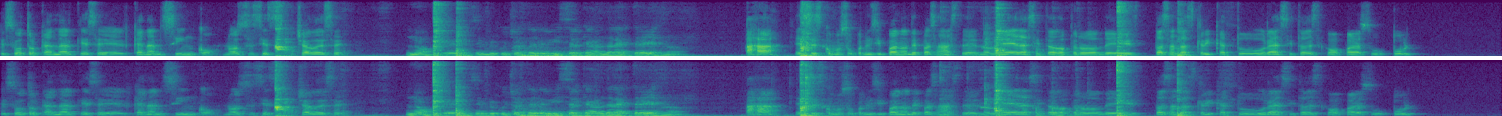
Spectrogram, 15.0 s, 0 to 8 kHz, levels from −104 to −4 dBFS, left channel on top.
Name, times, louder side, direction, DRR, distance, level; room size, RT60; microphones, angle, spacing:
voice 1, 0.0-3.4 7.5-14.1, left 6 dB, 90° left, 0.4 m, -35 dB
sound 1, 1.0-12.8, right 2 dB, 70° right, 1.4 m, -37 dB
voice 2, 4.1-6.8 10.5-10.8, right 1 dB, 30° right, 0.6 m, -34 dB
sound 2, 5.1-7.6, left 1 dB, 85° right, 1.1 m, -40 dB
2.9 x 2.8 x 2.2 m
head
